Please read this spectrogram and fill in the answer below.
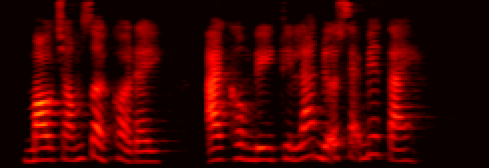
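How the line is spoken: Loud yell. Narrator (Vietnamese): người trên xe hét lớn lên

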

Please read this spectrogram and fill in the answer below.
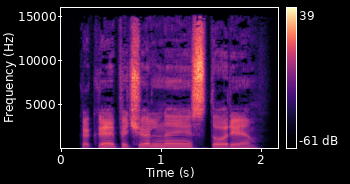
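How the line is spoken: Unsympathetic drawl. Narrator (Russian): протянул без тени сочувствия

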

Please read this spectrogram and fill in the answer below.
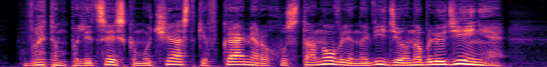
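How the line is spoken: Hiss. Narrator (Russian): прошипел

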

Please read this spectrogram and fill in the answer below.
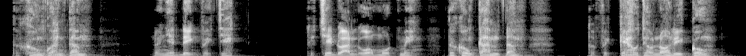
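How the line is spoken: Ghost hissing. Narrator (Vietnamese): Vòng ma Thằng Tỉnh rít

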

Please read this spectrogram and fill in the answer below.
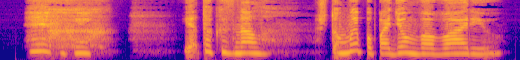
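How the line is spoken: Sighing. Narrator (Russian): вздохнул Бип

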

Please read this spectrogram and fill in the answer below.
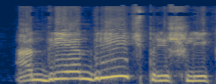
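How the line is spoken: Shout. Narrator (Russian): крикнула Настя

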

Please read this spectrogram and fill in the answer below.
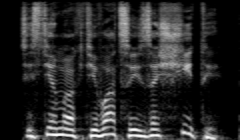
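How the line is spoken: Muttering over comms. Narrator (Russian): пробормотала по связи одна из эльфиек

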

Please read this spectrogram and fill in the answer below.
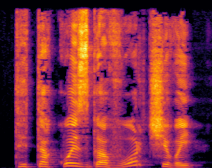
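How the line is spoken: Giggling. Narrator (Russian): хихикает она

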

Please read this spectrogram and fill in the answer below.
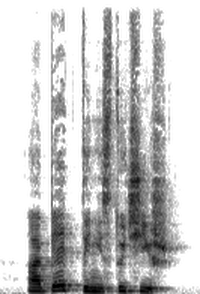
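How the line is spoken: Grumbling. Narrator (Russian): проворчал Игорь

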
